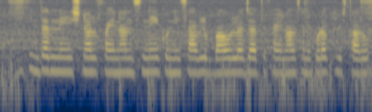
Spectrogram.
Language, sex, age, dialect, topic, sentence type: Telugu, female, 18-24, Central/Coastal, banking, statement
